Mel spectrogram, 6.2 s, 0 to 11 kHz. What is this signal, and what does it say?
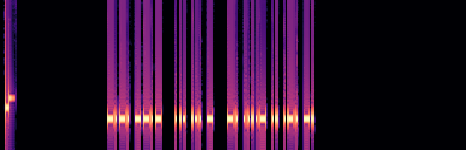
Morse code, heard as a keyed tone, about 42 wpm, 700 Hz. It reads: CQ SST N4IRN
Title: K1USN SST QSO Practice - 45wpm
